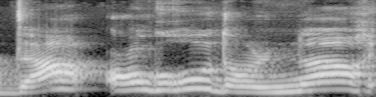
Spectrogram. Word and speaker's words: da: Il se prononcera da, en gros dans le nord et dans le sud-ouest.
